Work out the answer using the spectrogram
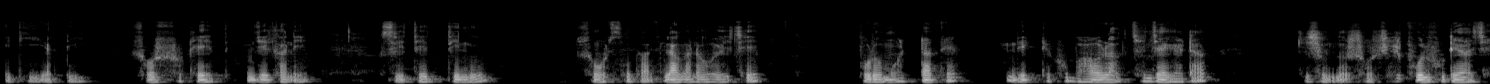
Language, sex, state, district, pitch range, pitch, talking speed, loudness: Bengali, male, West Bengal, Malda, 110-130 Hz, 110 Hz, 100 wpm, -28 LUFS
